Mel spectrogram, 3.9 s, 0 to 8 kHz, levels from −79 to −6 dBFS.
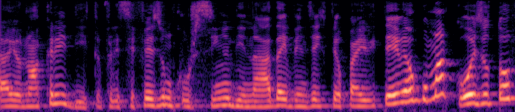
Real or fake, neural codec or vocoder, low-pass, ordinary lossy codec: real; none; none; none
